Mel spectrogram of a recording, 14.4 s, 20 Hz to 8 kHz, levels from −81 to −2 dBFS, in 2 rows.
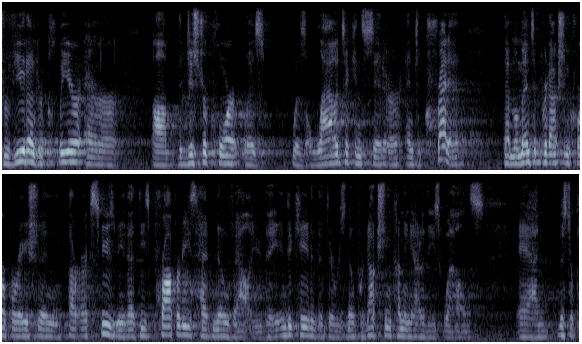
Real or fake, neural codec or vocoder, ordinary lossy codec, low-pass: fake; vocoder, 22.05 kHz, 80 mel bands, Vocos; Opus, 32 kbps; 7.2 kHz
